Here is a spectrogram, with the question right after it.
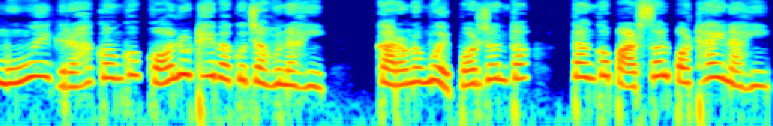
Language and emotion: Odia, fearful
